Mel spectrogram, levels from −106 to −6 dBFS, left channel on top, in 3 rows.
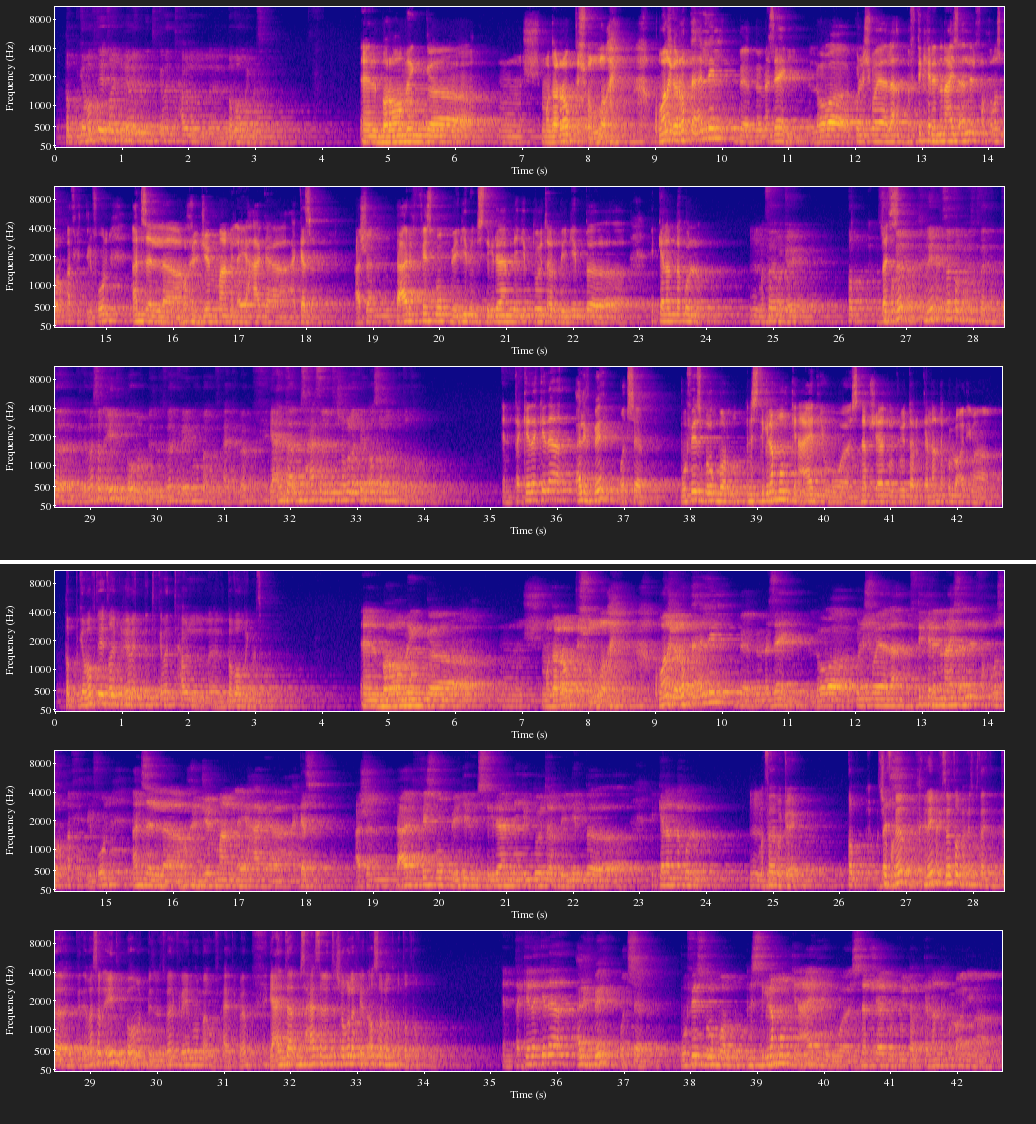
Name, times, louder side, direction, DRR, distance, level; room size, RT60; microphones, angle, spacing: voice 1, 0.1-3.1 24.6-25.4 26.1-33.9, right 1 dB, 40° right, 4 dB, 1.0 m, -33 dB
voice 2, 4.6-6.3 6.6-18.1 18.7-23.9 26.6-26.7 35.2-37.3 37.8-42.5, left 3 dB, 85° left, 7 dB, 0.8 m, -31 dB
8.1 x 7.8 x 5.7 m, 2.2 s
head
